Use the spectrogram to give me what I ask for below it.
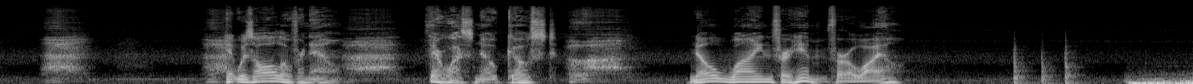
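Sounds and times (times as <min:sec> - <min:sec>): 
speech: 0:02.1 - 0:03.6, 0:04.3 - 0:06.1, 0:06.9 - 0:09.1
sharp knocks muffled through a floor: 0:10.1 - 0:10.9
low rumbling swell of noise: 0:11.2 - 0:11.9.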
